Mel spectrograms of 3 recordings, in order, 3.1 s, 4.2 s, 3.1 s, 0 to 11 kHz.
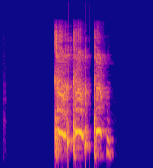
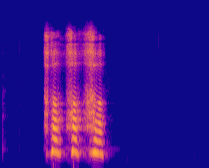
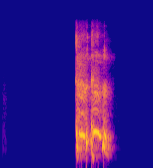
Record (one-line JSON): {"three_cough_length": "3.1 s", "three_cough_amplitude": 29586, "three_cough_signal_mean_std_ratio": 0.45, "exhalation_length": "4.2 s", "exhalation_amplitude": 27850, "exhalation_signal_mean_std_ratio": 0.34, "cough_length": "3.1 s", "cough_amplitude": 29993, "cough_signal_mean_std_ratio": 0.38, "survey_phase": "beta (2021-08-13 to 2022-03-07)", "age": "18-44", "gender": "Female", "wearing_mask": "No", "symptom_cough_any": true, "symptom_new_continuous_cough": true, "symptom_runny_or_blocked_nose": true, "symptom_fatigue": true, "symptom_headache": true, "symptom_change_to_sense_of_smell_or_taste": true, "symptom_loss_of_taste": true, "symptom_onset": "3 days", "smoker_status": "Never smoked", "respiratory_condition_asthma": false, "respiratory_condition_other": false, "recruitment_source": "Test and Trace", "submission_delay": "2 days", "covid_test_result": "Positive", "covid_test_method": "RT-qPCR", "covid_ct_value": 15.1, "covid_ct_gene": "ORF1ab gene", "covid_ct_mean": 16.2, "covid_viral_load": "5000000 copies/ml", "covid_viral_load_category": "High viral load (>1M copies/ml)"}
